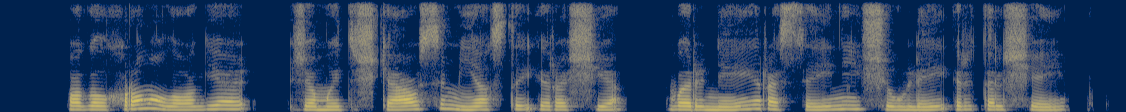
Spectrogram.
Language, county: Lithuanian, Vilnius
